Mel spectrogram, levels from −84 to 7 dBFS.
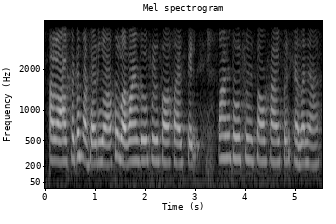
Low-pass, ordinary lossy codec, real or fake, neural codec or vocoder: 3.6 kHz; none; fake; codec, 16 kHz, 1 kbps, FunCodec, trained on Chinese and English, 50 frames a second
